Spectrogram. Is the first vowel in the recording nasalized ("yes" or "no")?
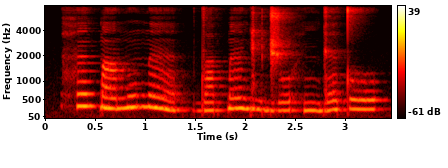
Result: yes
